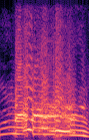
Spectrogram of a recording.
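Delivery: piercing yell, very high and loud. Retelling being stuck behind a slow driver: imitating herself screaming. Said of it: "and I'm just going".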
